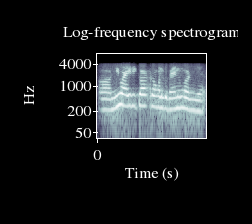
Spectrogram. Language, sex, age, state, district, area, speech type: Tamil, female, 30-45, Tamil Nadu, Pudukkottai, rural, conversation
